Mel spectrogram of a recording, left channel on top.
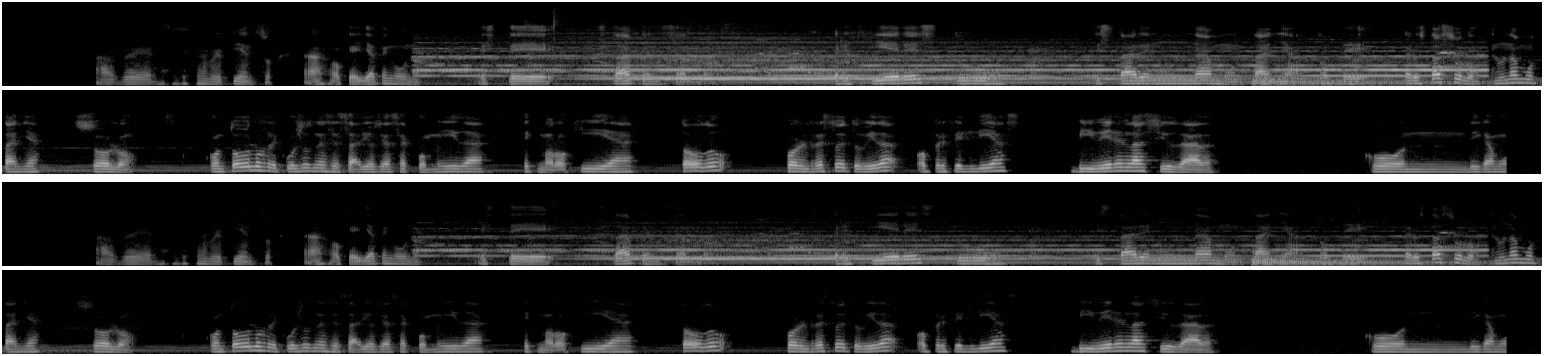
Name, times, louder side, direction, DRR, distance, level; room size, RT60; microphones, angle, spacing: voice 1, 0.9-1.6 1.9-2.7 3.0-4.2 4.7-5.6 6.1-7.2 8.3-10.1 10.9-13.7 14.0-15.8 16.1-16.7 17.5-20.3 20.6-21.7 22.2-22.7 23.3-25.5 26.1-27.5 29.1-30.4, left 2 dB, 70° left, 1.9 m, -31 dB
sound 1, 4.1-14.9, left 6 dB, 40° left, 0.3 m, -35 dB
sound 2, 5.3-21.7 22.0-22.3 22.7-22.9, left 3 dB, 90° left, 0.9 m, -37 dB
Bass guitar, 12.5-16.3, right 1 dB, 60° right, 1.3 m, -40 dB
head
